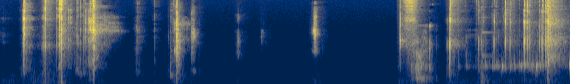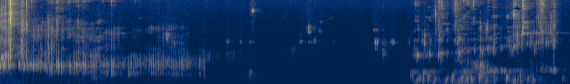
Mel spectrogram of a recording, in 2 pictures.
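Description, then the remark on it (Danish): A few sharp clicks and handling noises, then a can of the beer Cold Ones cracks open with a hiss, followed by the beer pouring steadily into a glass and a soft fizzing at the end. No one speaks. “Bare, den, bare lige, når man åbner dåsen. Den poppede simpelthen ja.”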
